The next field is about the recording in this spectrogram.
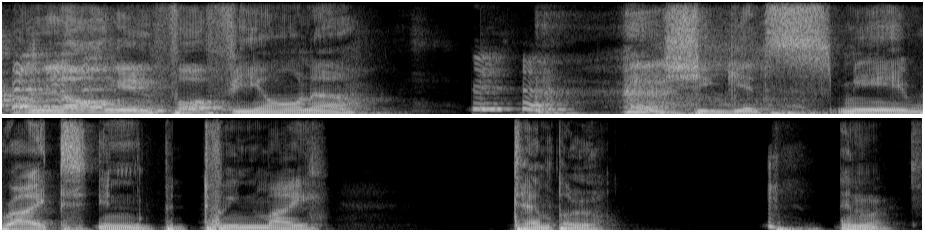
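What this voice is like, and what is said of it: Shrek character voice. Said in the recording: “your best impression of Shrek”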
